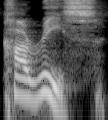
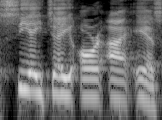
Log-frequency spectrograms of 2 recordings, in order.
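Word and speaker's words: χάρις: Um but the Greek word that Paul used is charis, and we would in English in our English letters we would spell it c h a r i s, charis.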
